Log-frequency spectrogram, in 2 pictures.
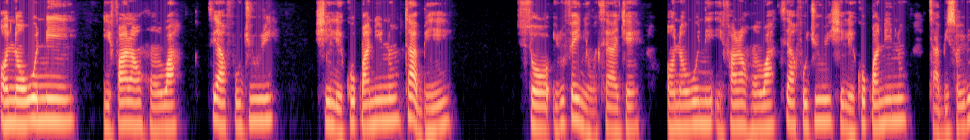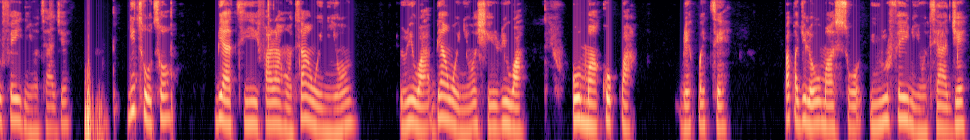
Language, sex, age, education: Yoruba, female, 30-45, tertiary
